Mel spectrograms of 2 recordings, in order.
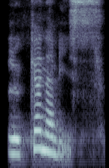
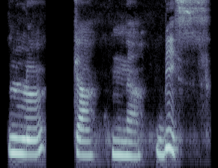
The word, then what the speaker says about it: cannabis: We have le cannabis. Le cannabis.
